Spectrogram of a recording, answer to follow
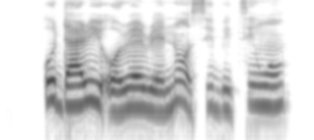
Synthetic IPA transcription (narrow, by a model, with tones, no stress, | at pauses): o˦da˧˦ɾi˦˨ʔɔ˨ɾɛ˧ɾɛ˨nãː˦˨si˨˦bi˧ti˦w̃ɔ̃˧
